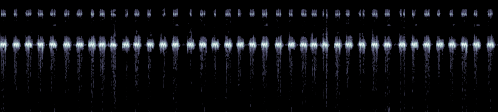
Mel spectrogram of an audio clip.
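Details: Cricket calling without pause, a rapid, regular string of shrill chirps at about four per second, each with a faint upper tone; no other noises present.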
